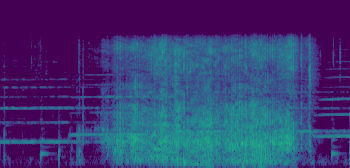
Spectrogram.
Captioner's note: cutting noise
